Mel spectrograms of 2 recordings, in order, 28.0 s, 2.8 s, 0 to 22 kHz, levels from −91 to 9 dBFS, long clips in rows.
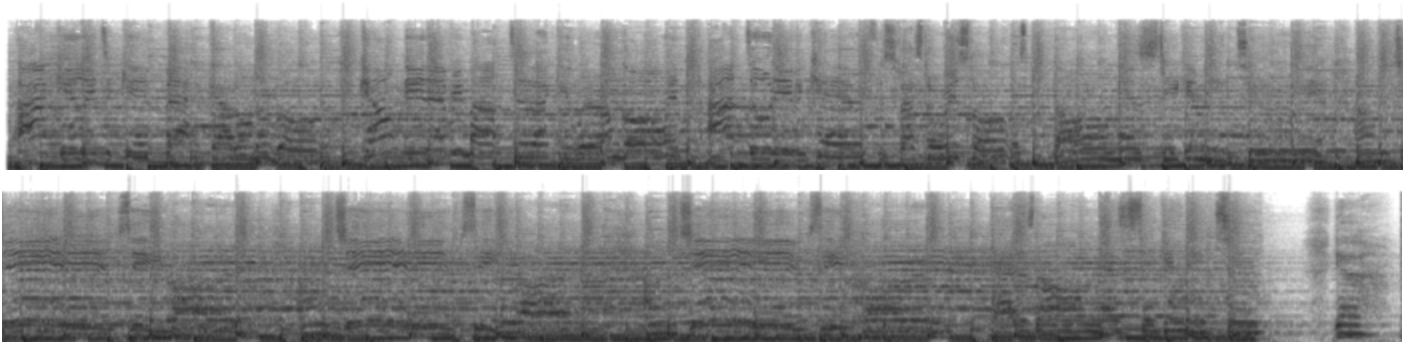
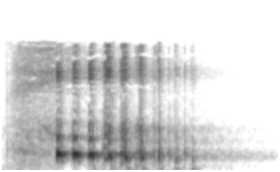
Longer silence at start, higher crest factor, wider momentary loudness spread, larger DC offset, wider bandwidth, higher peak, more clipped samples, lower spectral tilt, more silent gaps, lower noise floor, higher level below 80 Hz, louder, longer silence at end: second, 0.05 s vs 0.2 s; second, 10 dB vs 20 dB; second, 3 LU vs 23 LU; neither; first, 14.5 kHz vs 8.6 kHz; about the same, 0 dBFS vs 0 dBFS; neither; first, -4.5 dB/octave vs -2.5 dB/octave; neither; second, -32 dBFS vs -67 dBFS; first, -18 dBFS vs -60 dBFS; first, -10 LUFS vs -18 LUFS; second, 0 s vs 1.15 s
